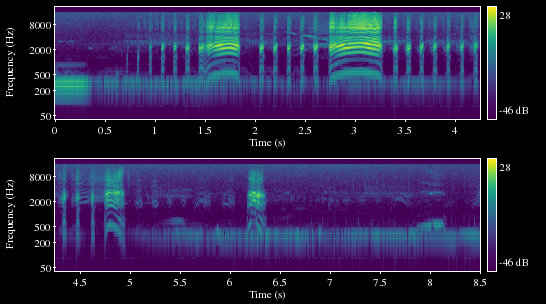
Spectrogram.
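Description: Prairie chickens calling: a steady low drone of air-sac booming throughout, with a fast run of cackling notes from about one to five seconds in. Two shrill calls rise and fall within the run, and another short shrill call comes just after six seconds.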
